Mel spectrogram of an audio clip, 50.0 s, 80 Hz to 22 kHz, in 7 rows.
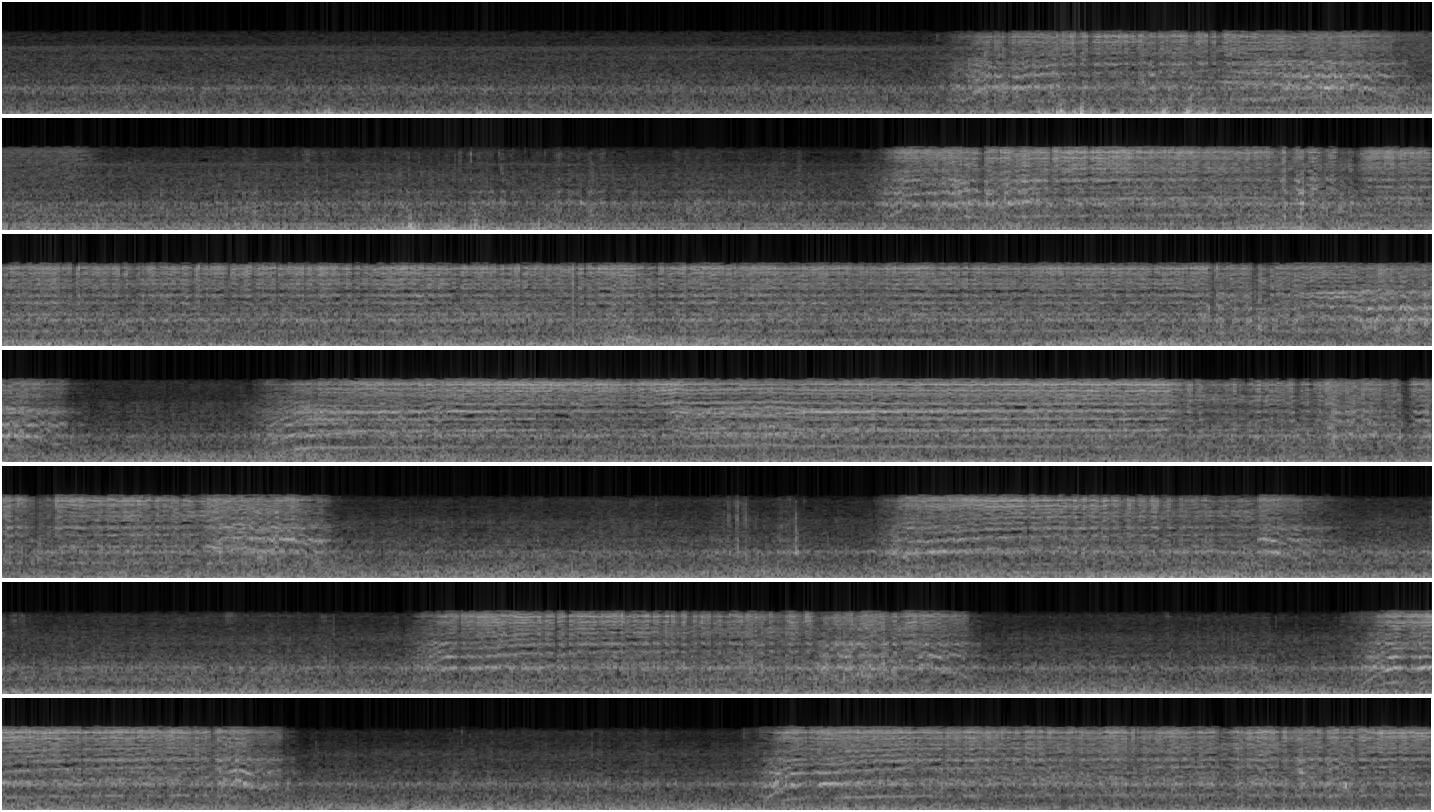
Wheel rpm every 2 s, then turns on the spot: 0, 0, 90, 70, 20, 40, 160, 160, 160, 160, 120, 100, 160, 160, 150, 20, 80, 70, 20, 140, 50, 90, 30, 100, 160.
6-10 30-32 40-42 44-46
